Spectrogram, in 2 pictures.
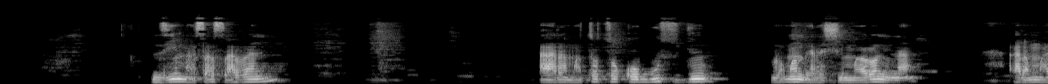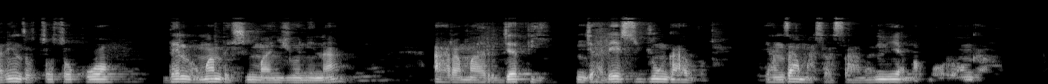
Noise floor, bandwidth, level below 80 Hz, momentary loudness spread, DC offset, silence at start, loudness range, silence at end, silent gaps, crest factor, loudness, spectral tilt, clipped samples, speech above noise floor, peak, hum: -64 dBFS; 9.6 kHz; -62 dBFS; 15 LU; under 0.1%; 1.5 s; 5 LU; 0.6 s; 2.93-3.02 s, 4.75-4.80 s, 5.02-5.18 s, 7.30-7.66 s, 9.70-9.76 s, 11.98-12.09 s, 16.13-16.22 s, 17.81-18.02 s; 22 dB; -20 LUFS; -4 dB/octave; under 0.1%; 45 dB; 0 dBFS; none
